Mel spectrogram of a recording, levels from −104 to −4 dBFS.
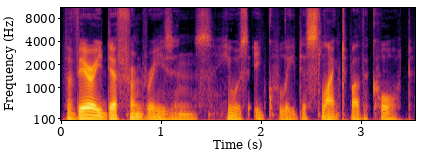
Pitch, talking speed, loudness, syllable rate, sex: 85 Hz, 185 wpm, -21 LUFS, 5.5 syllables/s, male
